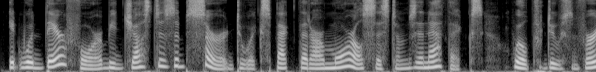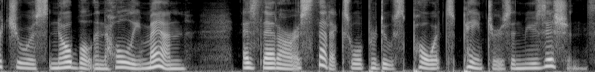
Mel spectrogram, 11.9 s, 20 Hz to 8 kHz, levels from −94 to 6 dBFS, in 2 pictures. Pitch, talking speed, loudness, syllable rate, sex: 195 Hz, 160 wpm, -19 LUFS, 4.8 syllables/s, female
